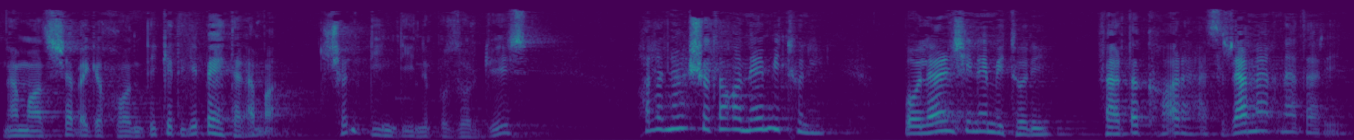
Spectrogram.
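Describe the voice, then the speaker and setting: A man preaching a sermon, emphatic, swinging between loud outbursts and hushed asides. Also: a little high, very animated, creaky. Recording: long hall reverb.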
